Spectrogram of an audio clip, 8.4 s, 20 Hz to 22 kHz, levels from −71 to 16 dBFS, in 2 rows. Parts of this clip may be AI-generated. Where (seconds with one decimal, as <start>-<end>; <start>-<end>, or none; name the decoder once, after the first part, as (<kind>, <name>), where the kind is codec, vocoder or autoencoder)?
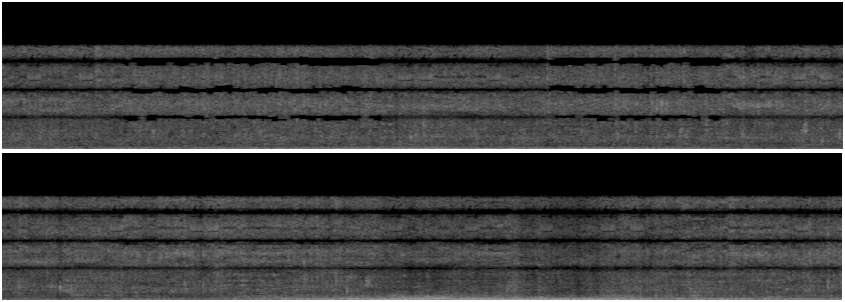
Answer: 0.0-0.6 (codec, SNAC); 1.9-2.7; 3.6-8.4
